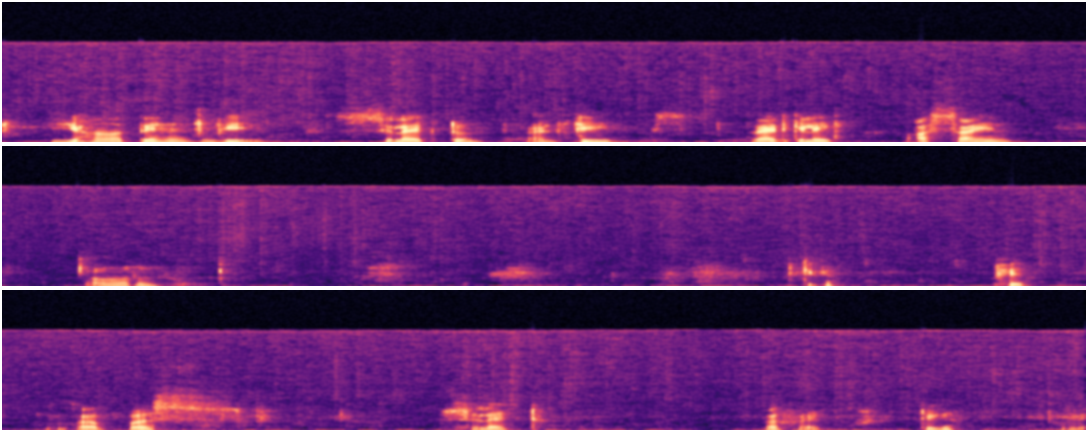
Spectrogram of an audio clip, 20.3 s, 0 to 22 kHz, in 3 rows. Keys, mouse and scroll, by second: 0.4 click, 1.2 b, 1.6 click, 2.0 right click, 2.4 click, 3.5 t, 4.0 click, 4.6 alt+right click, 5.8 click, 10.3 click, 11.4 right click, 15.0 z, 15.5 scroll down 1, 15.7 right click, 16.4 click, 18.2 right click, 18.7 click.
